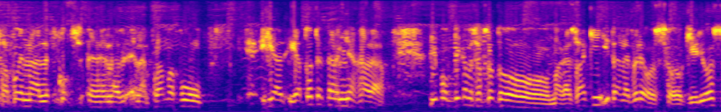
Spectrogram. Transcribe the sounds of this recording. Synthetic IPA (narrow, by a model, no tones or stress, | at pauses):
θɐpoenɐlefkoseenɐenɐpɾɐɣmɐpu | ʝɐʝɐt̪o̞t̪e̞it̪ɐnemɲɐxɐɾɐlipo̞mbiɣɐmesɐft̪ot̪o̞mɐɣɐzɐciit̪ɐne̞vɾe̞osociɾio̞s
